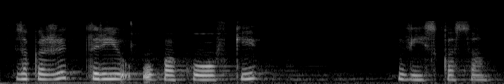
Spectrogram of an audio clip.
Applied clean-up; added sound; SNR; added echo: neural separator model SepFormer DNS4.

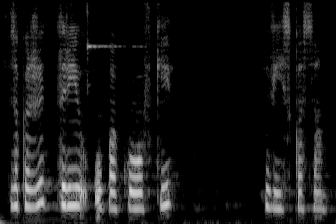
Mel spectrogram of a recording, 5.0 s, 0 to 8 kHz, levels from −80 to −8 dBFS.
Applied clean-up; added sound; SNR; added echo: classical method WPE with log-MMSE.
